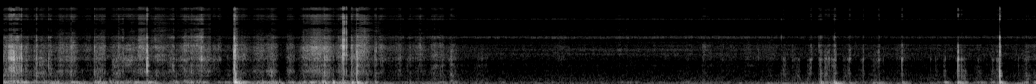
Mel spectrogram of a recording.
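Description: Rubbing, knocking and wind on a body-worn camera's microphone: loud and rough for the first four seconds with a couple of sharp knocks, then quieter, with scattered clicks and bumps near the end.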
